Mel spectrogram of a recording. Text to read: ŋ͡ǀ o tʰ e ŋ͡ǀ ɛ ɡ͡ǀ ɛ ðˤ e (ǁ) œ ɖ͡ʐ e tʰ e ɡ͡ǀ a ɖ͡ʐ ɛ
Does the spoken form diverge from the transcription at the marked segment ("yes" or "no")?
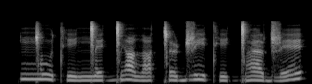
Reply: yes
